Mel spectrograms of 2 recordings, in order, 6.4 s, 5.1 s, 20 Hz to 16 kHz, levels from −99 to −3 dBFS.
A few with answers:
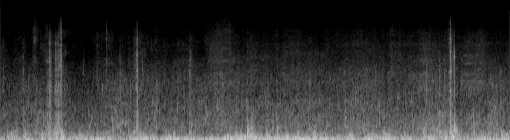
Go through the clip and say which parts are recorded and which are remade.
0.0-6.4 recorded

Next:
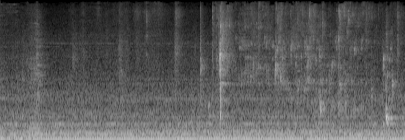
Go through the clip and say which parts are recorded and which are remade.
0.0-0.4 remade; 0.4-1.9 recorded; 1.9-3.1 remade; 3.1-3.7 recorded; 3.7-5.1 remade

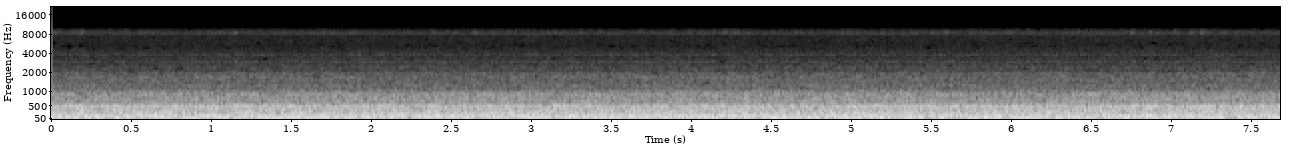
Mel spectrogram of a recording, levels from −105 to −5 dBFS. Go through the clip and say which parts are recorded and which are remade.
0.0-7.7 recorded

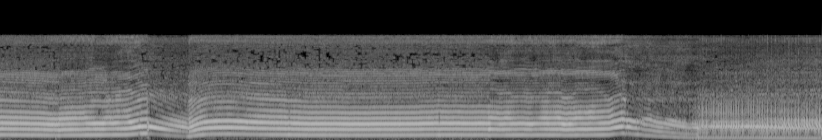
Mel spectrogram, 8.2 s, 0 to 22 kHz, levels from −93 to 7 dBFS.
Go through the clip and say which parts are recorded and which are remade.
0.0-0.6 recorded; 0.6-1.4 remade; 1.4-4.9 recorded; 4.9-7.0 remade; 7.0-8.2 recorded

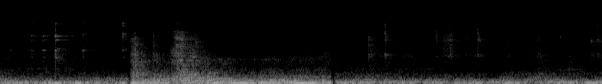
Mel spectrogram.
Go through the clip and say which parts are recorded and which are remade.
0.0-4.3 recorded; 4.3-4.9 remade; 4.9-6.0 recorded

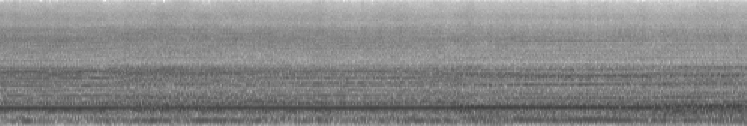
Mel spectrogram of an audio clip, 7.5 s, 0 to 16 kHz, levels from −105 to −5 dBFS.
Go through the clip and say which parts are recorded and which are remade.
0.0-7.5 remade

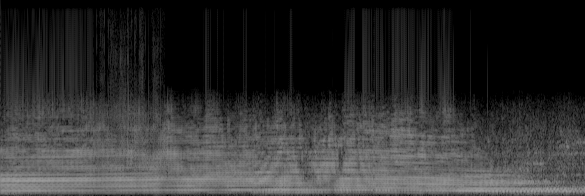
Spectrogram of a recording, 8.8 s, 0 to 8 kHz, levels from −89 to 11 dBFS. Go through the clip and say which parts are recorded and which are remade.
0.0-1.4 recorded; 1.4-2.5 remade; 2.5-8.8 recorded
